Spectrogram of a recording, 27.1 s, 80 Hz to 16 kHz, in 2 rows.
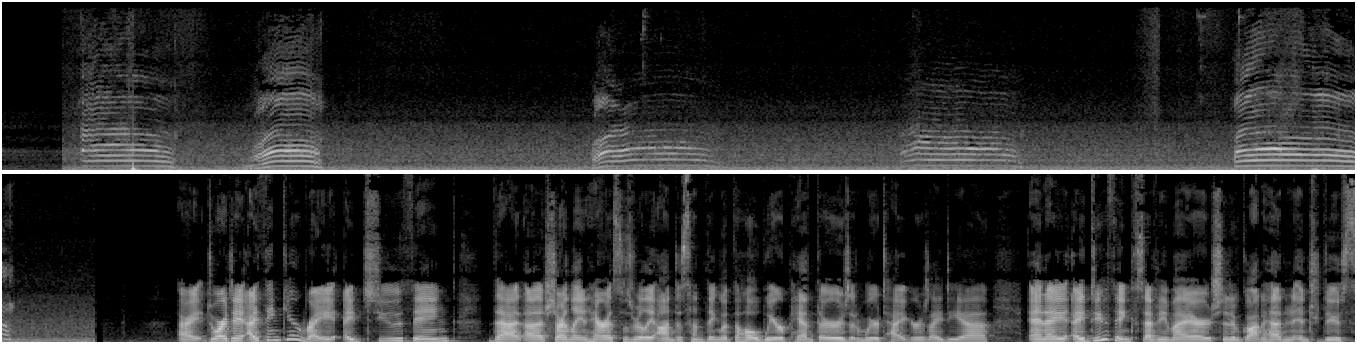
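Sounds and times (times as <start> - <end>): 
pet cat meowing: 0.7 - 1.8, 2.4 - 3.3, 5.9 - 7.2, 9.0 - 10.3, 12.3 - 13.7
speech: 15.4 - 27.0.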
